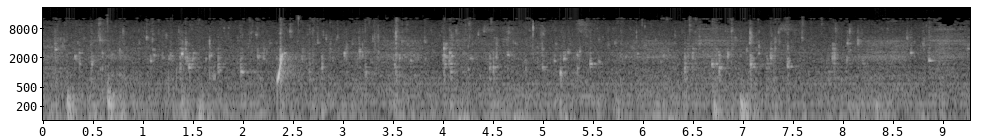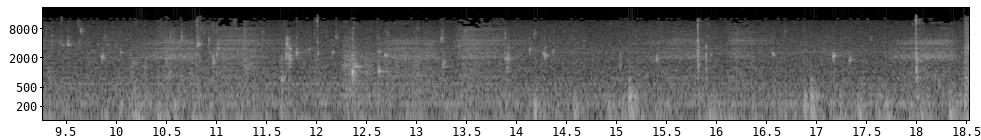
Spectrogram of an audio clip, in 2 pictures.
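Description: Faint water movement and dripping in a saltwater aquarium as hands set pieces of live rock on the sand, with scattered light clicks and a few dull low knocks of rock.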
